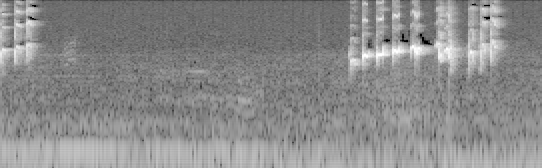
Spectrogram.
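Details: Ngeplong-type therapy song of an orange-headed thrush meant to encourage singing: a brief high fragment, a long hush, then a fast string of sharp, trilling whistled notes.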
